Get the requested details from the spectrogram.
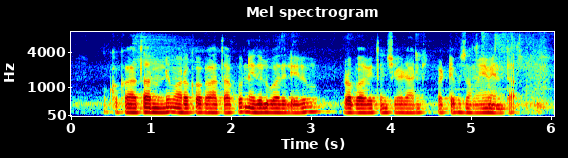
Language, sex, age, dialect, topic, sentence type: Telugu, male, 31-35, Telangana, banking, question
